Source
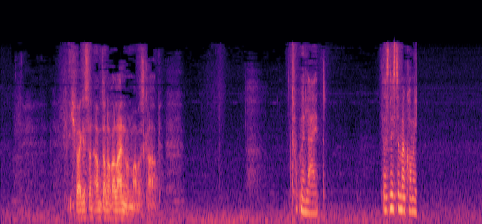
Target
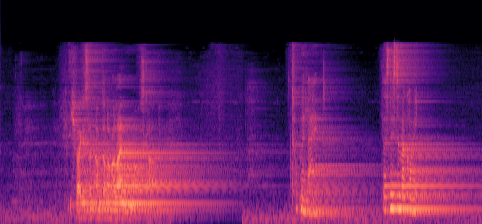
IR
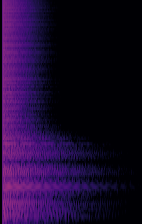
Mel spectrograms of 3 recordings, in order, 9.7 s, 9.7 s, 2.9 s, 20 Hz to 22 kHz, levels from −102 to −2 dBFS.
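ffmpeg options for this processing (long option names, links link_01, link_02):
-filter_complex "[0:a]asettb=1/sr,asplit=3[link_01][link_02][link_03];[link_01]atrim=end=3.414[link_04];[link_02]atrim=start=3.41:end=4.84,asetpts=PTS-STARTPTS,afade=type=in:duration=0.004:curve=qsin,afade=type=out:start_time=1.426:duration=0.004:curve=qsin,highpass=830[link_05];[link_03]atrim=start=4.836[link_06];[link_04][link_05]acrossfade=duration=0.004:curve1=hsin:curve2=qsin[link_07];[link_07][link_06]acrossfade=duration=0.004:curve1=qsin:curve2=hsin,acompressor=mode=upward:threshold=-47dB:ratio=2.5[link_08];[1:a]atrim=start_sample=2205[link_09];[link_08][link_09]afir=irnorm=-1:irlink=0,volume=-1dB"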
